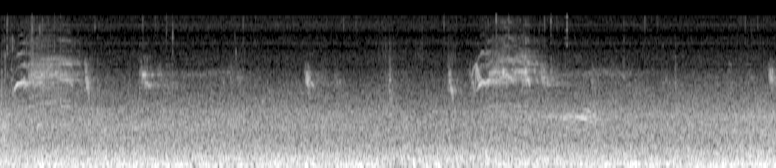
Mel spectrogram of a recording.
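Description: Small birds chirping over a steady low rumble: two short twittering phrases, one just after the start and one about five seconds in, with a few single chirps between.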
